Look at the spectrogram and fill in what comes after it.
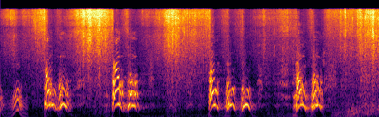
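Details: At night a hunting Laika barks at a badger it has met for the first time: high, ringing barks in clusters of two or three, separated by short gaps, with faint rustling between.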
